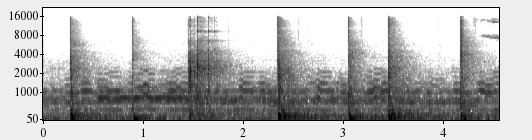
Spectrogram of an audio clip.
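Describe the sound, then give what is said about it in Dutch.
Rubber stamps thump onto paper in a quick, uneven series of about eight sharp taps, each a short dull knock with a crisp edge, with no voices, as an apartment rental is finalised and the key handed over. “Uiteindelijk worden er stempels op een papier gezet en wordt de sleutel overhandigd.”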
